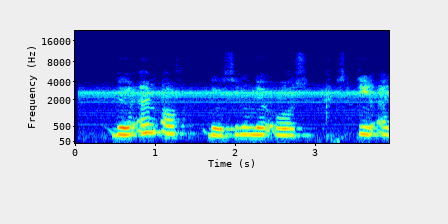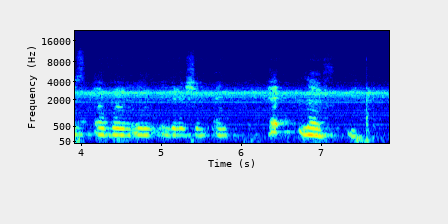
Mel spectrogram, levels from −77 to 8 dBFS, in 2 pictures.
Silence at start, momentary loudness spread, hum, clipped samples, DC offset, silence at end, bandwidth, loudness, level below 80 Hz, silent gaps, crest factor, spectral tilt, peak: 0.05 s; 16 LU; none; under 0.1%; under 0.1%; 0 s; 11.5 kHz; -24 LUFS; -56 dBFS; none; 18 dB; -6.5 dB/octave; -6 dBFS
